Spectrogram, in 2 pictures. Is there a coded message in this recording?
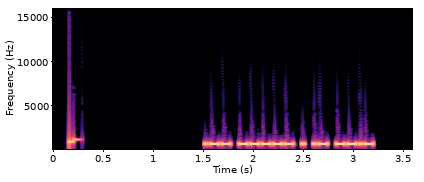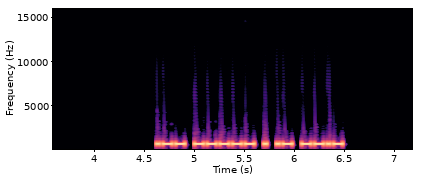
Yes: Morse code from 1.5 to 6.5 s, heard as a keyed tone, about 35 wpm, 700 Hz. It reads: W0EAQ W0EAQ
